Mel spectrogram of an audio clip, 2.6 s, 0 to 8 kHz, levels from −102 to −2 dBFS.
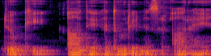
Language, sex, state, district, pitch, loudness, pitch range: Hindi, male, Bihar, East Champaran, 135 Hz, -37 LUFS, 125-145 Hz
